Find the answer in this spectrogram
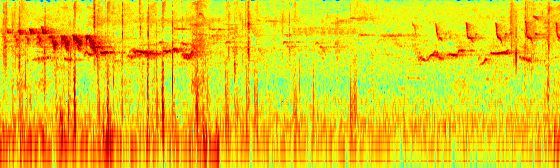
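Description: Wild birds singing outdoors: a quick run of high chirps in the first second or so, warbling phrases in the middle, and short falling chirps near the end. Light footsteps tap on a paved path underneath.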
